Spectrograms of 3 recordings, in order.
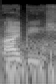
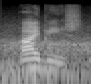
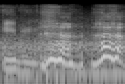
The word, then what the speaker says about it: ibis: Definitely ibis, yep. Ibis. That's how you say it, not ebis. Ibis. like an I, the letter I, and then bis.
